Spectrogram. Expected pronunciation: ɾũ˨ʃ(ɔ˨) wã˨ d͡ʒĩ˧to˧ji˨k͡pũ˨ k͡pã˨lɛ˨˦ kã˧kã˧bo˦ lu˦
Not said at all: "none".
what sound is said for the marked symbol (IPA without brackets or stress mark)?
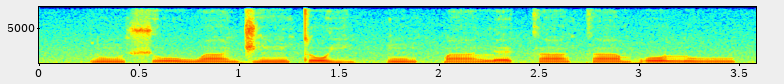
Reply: o˨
